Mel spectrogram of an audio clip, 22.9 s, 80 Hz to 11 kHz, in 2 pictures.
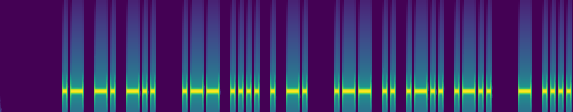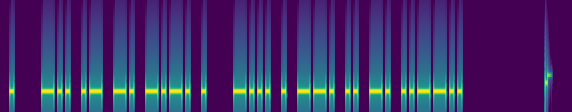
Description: Morse code, heard as a keyed tone, about 15 wpm, 700 Hz. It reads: AND WHEN WILL THE DANCE BEGIN?
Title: Sentences from Top 1000 Words - Review Part 4 - 15wpm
